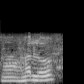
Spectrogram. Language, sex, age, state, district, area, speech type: Maithili, male, 30-45, Bihar, Sitamarhi, rural, conversation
